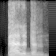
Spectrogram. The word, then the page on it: paladin: Indian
